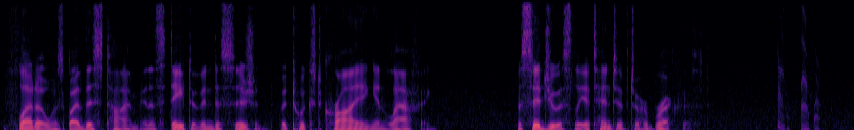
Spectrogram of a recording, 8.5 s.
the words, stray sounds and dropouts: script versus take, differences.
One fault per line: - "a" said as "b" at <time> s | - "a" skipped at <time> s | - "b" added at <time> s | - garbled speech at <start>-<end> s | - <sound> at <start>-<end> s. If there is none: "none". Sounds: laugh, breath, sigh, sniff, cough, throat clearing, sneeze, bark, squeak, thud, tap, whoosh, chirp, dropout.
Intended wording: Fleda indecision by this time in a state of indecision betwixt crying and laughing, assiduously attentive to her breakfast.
- "indecision" said as "was" at 0.5 s
- chirp at 7.8-8.2 s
